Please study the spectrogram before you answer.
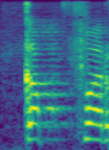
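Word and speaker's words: Kupffer: करने के लिए, उन्हें कुप्फर सेल्स कहते हैं। कप्फर बोल लो, ज़्यादा प्रोनाउंसिएशन में वो है तो मुझे जो मर्जी बोल लो, कप्फर कुप्फर जो मर्जी बोलो।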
